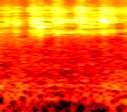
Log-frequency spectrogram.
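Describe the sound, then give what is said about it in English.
Ice cubes clink and rattle against a drinking glass in a quick string of light, bright, high-pitched taps, fairly soft and with no voices. “icy cold drink you guys are constantly swilling around in your glass?”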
